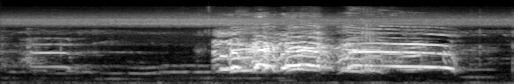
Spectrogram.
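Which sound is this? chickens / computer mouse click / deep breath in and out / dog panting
chickens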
